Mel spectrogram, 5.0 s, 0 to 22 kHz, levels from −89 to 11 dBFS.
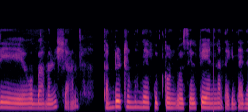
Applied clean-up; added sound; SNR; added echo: none; none; none; none.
